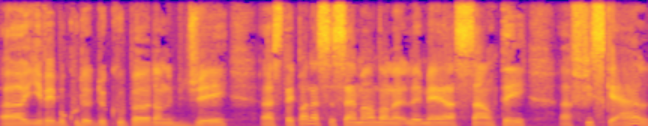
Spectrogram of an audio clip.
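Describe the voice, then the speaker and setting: Against noticeable background noise, a man with an English accent speaks at a moderate pace and medium pitch, with fairly even intonation and very even loudness. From Saskatchewan, Canada (rural farm). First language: English (speaking French). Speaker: business owner. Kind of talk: interview. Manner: halting, repeats words.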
